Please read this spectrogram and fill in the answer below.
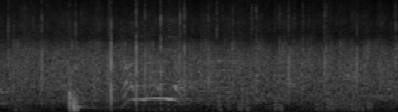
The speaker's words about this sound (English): If you're thankful for what Jesus is doing in this house, clap your hands to him one more time in this place and give Jesus praise.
